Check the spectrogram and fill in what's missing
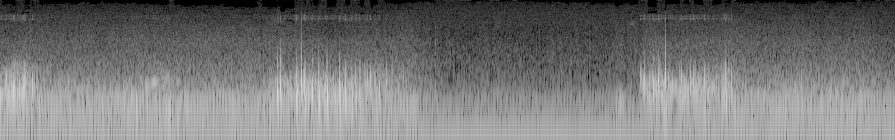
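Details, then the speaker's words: Fine crackles on lung auscultation: two breaths with bursts of soft, high-pitched, very brief crackling clicks, discontinuous and non-musical, over a steady low hum. "Fine crackles are soft, high-pitched and very brief."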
